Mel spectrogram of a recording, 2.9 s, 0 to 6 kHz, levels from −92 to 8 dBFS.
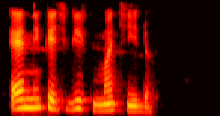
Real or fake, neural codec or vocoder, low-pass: real; none; 5.4 kHz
